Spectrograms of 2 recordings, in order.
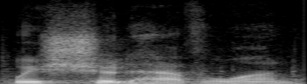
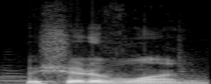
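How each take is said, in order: First: The word 'have' is said fully and clearly. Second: The word 'have' shrinks to a small v sound. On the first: It sounds painfully formal. The speaker calls it wrong. "most English speakers would never say" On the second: It sounds like normal spoken English. The speaker calls it right. "all you need is that little v to hear the have"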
